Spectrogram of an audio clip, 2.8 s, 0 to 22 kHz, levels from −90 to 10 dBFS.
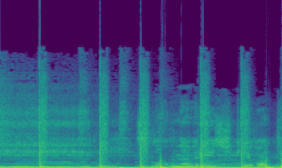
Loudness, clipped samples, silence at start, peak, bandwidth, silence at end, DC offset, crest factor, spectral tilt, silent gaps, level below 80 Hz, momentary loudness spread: -11 LUFS; 1%; 0 s; 0 dBFS; 14.5 kHz; 0 s; under 0.1%; 8 dB; -5.5 dB/octave; none; -12 dBFS; 3 LU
